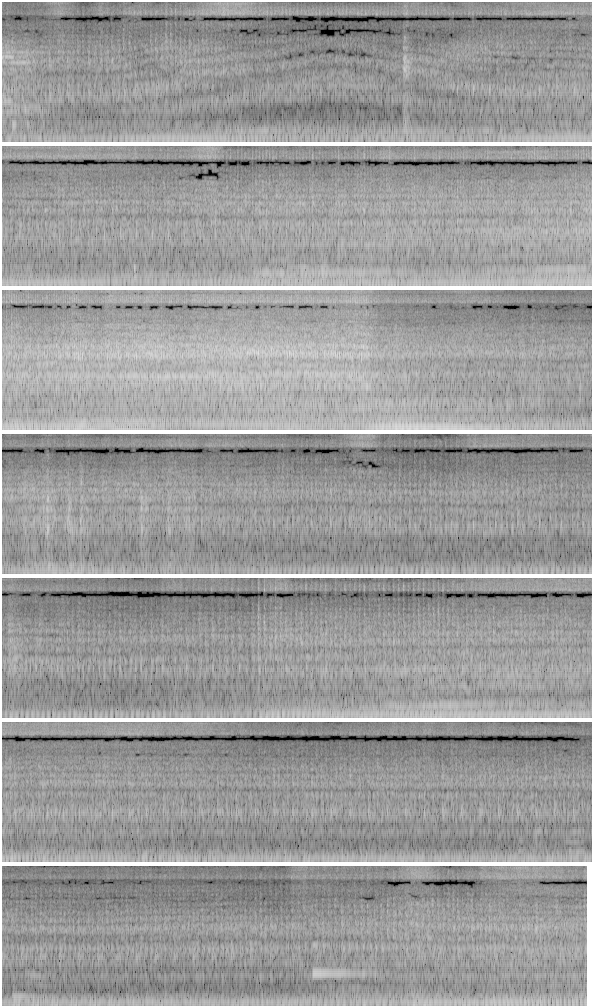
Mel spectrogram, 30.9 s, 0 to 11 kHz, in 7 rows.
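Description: New Holland Dabung 85 tractor's diesel engine running under load as it pushes soil with its front blade. The engine revs up to its loudest point about twelve seconds in and falls back. It revs briefly again around twenty seconds in.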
